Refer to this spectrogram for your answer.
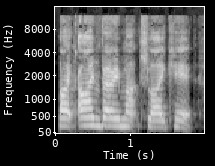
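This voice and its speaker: A woman's voice: mid-range voice, flat delivery, measured pace. A woman, chatting casually as a podcast guest, full of "like" and "you know". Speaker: guest, executive coach.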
